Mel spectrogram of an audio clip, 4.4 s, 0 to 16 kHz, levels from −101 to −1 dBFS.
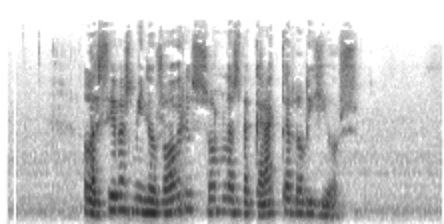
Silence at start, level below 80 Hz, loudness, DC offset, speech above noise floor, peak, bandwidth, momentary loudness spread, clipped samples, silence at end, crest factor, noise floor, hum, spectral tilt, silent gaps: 0.85 s; -76 dBFS; -27 LUFS; under 0.1%; 33 dB; -6 dBFS; 10.5 kHz; 10 LU; under 0.1%; 0.9 s; 22 dB; -60 dBFS; none; -4.5 dB/octave; none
